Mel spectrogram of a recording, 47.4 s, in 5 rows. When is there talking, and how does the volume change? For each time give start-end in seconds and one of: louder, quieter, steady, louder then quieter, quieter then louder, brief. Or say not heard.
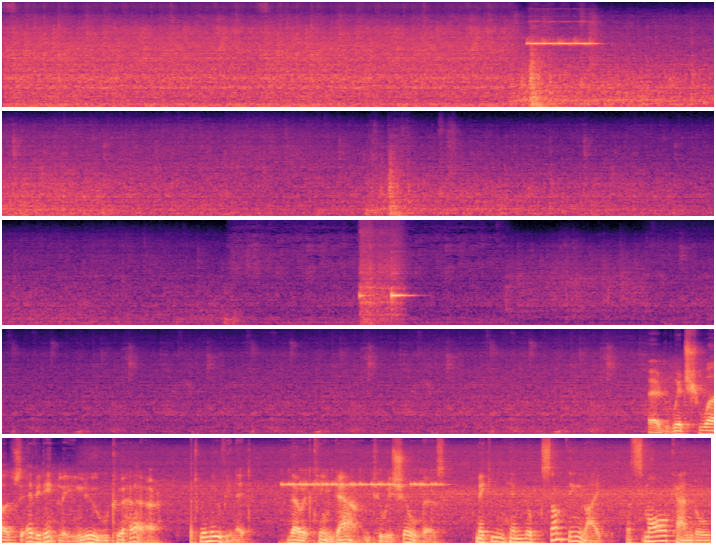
37.1-47.3 steady.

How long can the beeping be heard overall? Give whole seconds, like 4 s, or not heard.
4 s.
